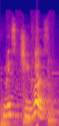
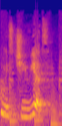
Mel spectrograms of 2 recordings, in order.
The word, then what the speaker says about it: mischievous: So the first word is mischievous, not mischievous. People often pronounce it as mischievous, but it is incorrect.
